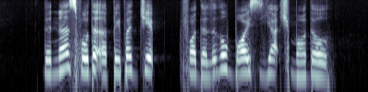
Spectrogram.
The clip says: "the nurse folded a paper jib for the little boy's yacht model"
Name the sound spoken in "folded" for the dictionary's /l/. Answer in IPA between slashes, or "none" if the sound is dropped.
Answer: none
